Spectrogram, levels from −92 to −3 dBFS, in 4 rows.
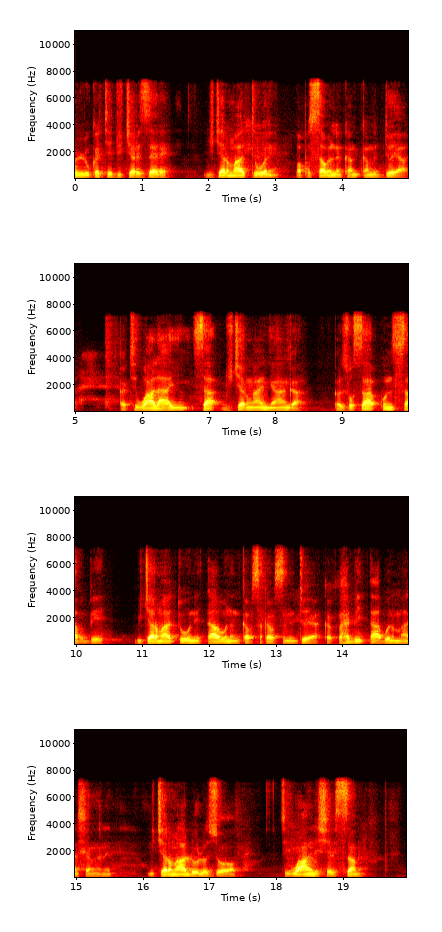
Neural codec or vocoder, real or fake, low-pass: codec, 16 kHz, 0.8 kbps, ZipCodec; fake; 7.2 kHz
